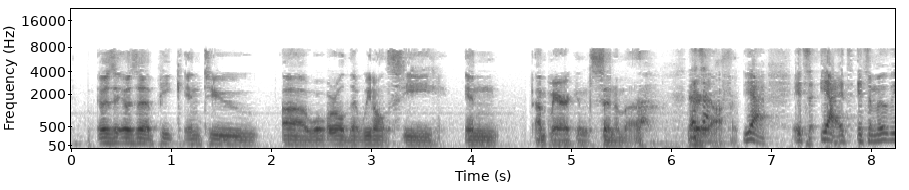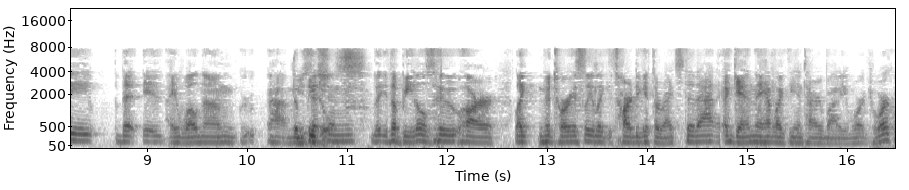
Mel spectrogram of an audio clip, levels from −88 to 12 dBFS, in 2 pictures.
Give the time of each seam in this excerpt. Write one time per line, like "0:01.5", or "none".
0:06.7
0:09.2
0:14.7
